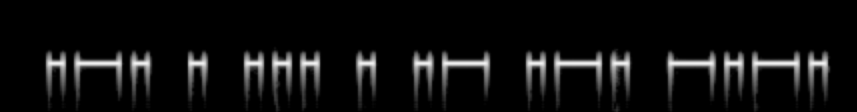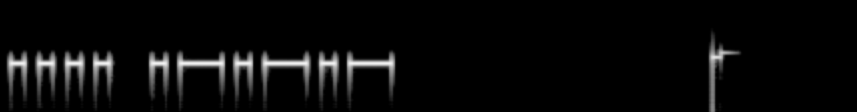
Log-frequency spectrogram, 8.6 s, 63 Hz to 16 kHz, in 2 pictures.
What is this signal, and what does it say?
Morse code, heard as a keyed tone, about 17 wpm, 700 Hz. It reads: RESEARCH.
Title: Sentences from Top 1000 Words - Review Part 5 - 17wpm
